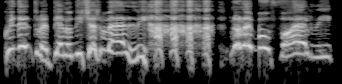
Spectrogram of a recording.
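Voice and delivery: very high-pitched giddy voice breaking into laughter; giggling. A narrator's reading. Dazed Ron shows Harry the brains, giggling. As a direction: marvel and crack up like someone dazed.

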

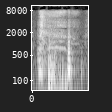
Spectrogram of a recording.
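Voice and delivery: sudden high laugh bursting out; quick high real laugh; burst of laughter. Real, not acted. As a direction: laugh at your own dark joke. Laughs after grim joke.

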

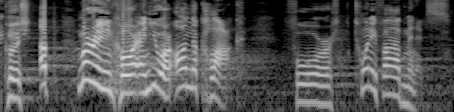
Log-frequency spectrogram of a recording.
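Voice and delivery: loud, high drill-instructor call; exercise command. Real, not acted. Trainer starting the class on the clock, loud command.

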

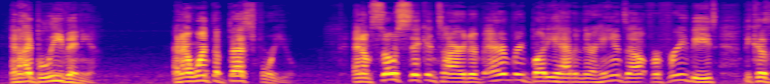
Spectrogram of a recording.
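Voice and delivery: high, forceful pep talk with punched commands; fired-up motivational preaching. Real, not acted.

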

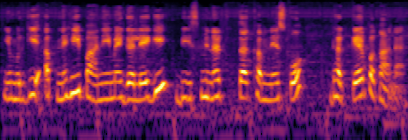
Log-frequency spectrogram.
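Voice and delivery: ordinary talk, nothing marked

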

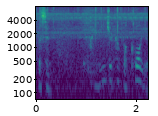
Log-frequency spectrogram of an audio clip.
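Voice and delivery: whisper. Retold or imitated. Telling the roommate the plan in a whisper. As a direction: whisper the plan so nobody hears. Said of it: "I whisper".

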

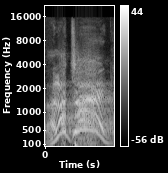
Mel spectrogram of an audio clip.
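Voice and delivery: hammed-up shouting denial; mock furious yell. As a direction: yell that you're not yelling. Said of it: "הוא צועק כי הוא לא שולט".

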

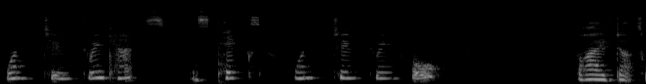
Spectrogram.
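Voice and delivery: usual speaking voice

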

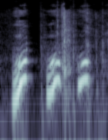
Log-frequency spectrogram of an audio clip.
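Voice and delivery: high, loud happy whooping; excited whoop. Real, not acted. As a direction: cheer like you won. Cheering at upgraded tweezers.

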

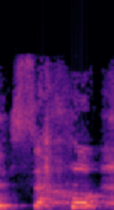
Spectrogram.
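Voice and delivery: high-pitched burst of real laughter; laughing at herself over zero training, high and loud. Real, not acted.

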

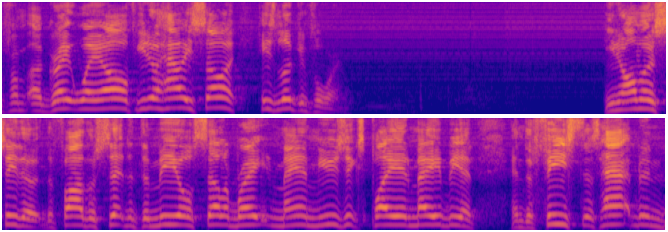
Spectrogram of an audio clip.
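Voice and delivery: high, loud revival preaching build; fired-up preacher painting a scene; fervent preaching. Acted. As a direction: paint the feast scene at full preaching force. Revival storytelling at full voice.

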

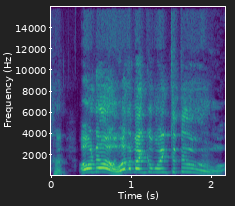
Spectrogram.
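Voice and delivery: high, loud, hammed-up Italian Mario voice; terrible Italian accent. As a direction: squeal it like a cartoon Italian plumber in a panic. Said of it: "like, a terrible Italian accent".

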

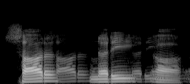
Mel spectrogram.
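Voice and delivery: ਸਰ ਨਰੀ ਆ drawn out slowly; ਸਰ ਨਰੀ ਆ spelled out slowly; slow, careful ਸਰ ਨਰੀ ਆ; slow demo. Shown as a demonstration. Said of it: "shows the reading".

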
